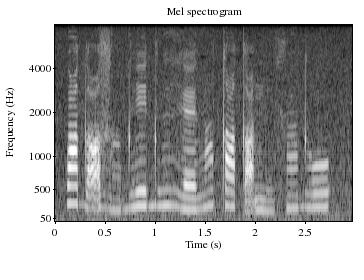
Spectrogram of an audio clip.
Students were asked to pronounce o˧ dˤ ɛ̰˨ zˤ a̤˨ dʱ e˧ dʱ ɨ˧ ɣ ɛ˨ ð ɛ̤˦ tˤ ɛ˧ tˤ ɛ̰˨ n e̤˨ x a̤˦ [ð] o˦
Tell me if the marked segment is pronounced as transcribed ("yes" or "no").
no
